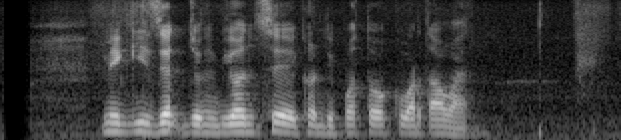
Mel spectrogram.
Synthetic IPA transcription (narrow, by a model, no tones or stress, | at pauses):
meɡizɛt̪̚d͡ʒɨŋbiɔnsekərdipɔt̪ɔkəwart̪awan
